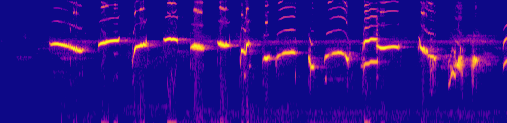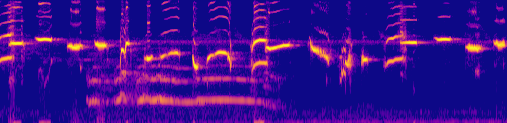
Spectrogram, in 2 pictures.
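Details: Oriental magpie-robin in a song duel delivers a nearly nonstop, fast stream of varied whistles, chirps and slurred notes, with a low, drawn-out smooth tone underneath for a couple of seconds mid-way.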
